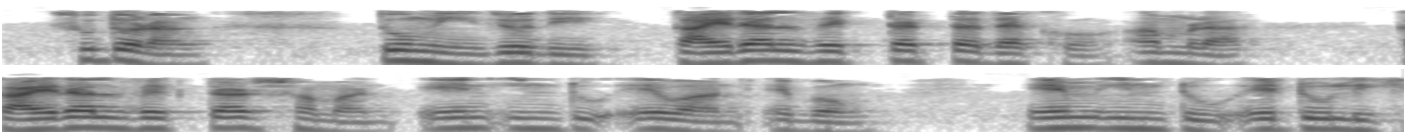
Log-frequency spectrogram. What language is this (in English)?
Bangla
